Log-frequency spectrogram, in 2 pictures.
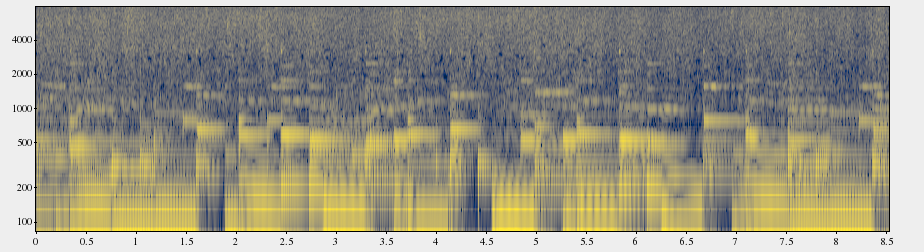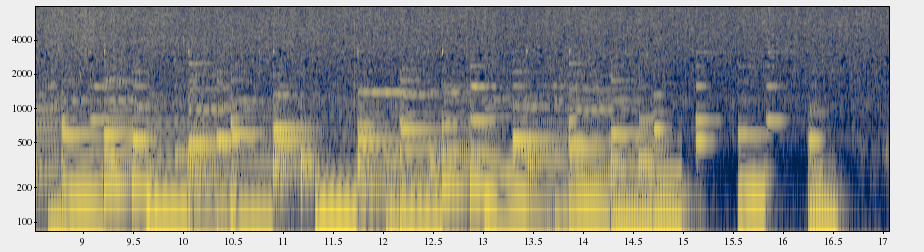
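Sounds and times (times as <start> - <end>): background music: 0.0 - 16.6
pork sizzling in oil: 0.0 - 17.0.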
